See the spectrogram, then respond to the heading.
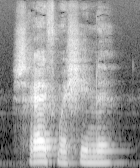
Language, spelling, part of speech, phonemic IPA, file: Dutch, schrijfmachine, noun, /ˈsxrɛi̯f.mɑˌʃi.nə/, Nl-schrijfmachine.ogg
- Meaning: typewriter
